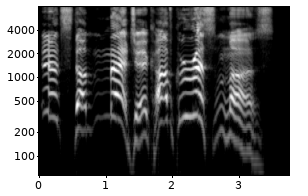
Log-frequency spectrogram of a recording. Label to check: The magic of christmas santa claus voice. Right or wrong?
Right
